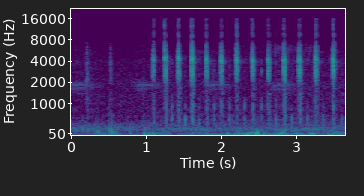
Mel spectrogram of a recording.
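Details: A black francolin chick makes a fast run of about fourteen sharp, high cheeps at a steady, rapid pace, with low rumbling noise underneath.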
